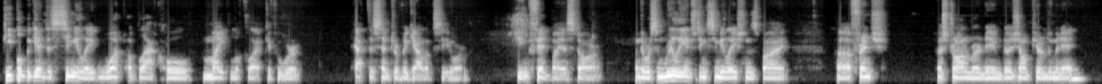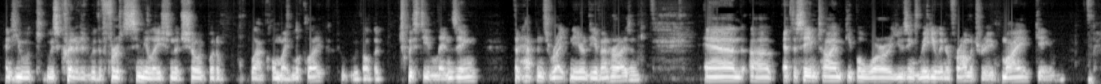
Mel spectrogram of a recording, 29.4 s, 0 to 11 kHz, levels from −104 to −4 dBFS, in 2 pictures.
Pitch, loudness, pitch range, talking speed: 95 Hz, -17 LUFS, 85-115 Hz, 175 wpm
